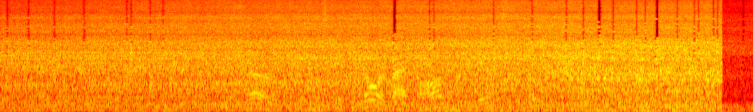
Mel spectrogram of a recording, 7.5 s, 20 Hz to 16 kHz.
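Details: Outdoor AC condenser of a Comfortmaker gas furnace system switched on after the 24 V transformer was replaced: steady, even whoosh and hum with no rattles or squeals; normal running.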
